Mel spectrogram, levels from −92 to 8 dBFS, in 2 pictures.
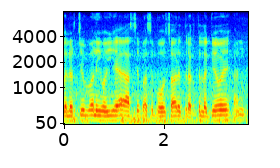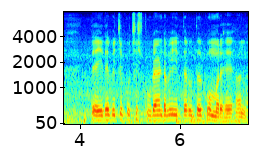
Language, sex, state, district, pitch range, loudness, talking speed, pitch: Punjabi, male, Chandigarh, Chandigarh, 120-135 Hz, -15 LUFS, 180 wpm, 130 Hz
